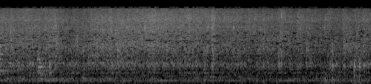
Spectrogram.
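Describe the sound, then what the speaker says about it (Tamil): Onions and tomatoes sauté in an oil-filled pan for radish sambar, giving a steady, loud broadband sizzle that crackles without pause throughout, close up and with no voices. "வெங்காயம் எல்லாம் ஒன்றா போட்டு வதக்கி போட்டுக்கலாம்"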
